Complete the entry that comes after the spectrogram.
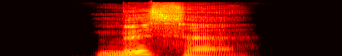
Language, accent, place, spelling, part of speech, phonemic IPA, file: German, Germany, Berlin, müsse, verb, /ˈmʏsə/, De-müsse.ogg
- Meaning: first/third-person singular subjunctive I of müssen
